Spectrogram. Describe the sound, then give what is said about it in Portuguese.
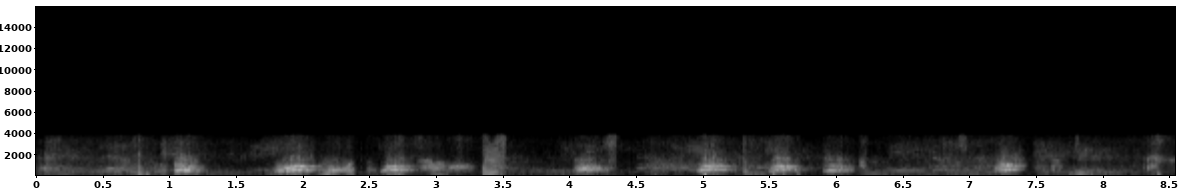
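A dog barks repeatedly at a country property, in short, uneven bursts, moderately loud, with brief pauses between the barks and no clear talking over them. “Levar o cachorro do veterinário.”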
